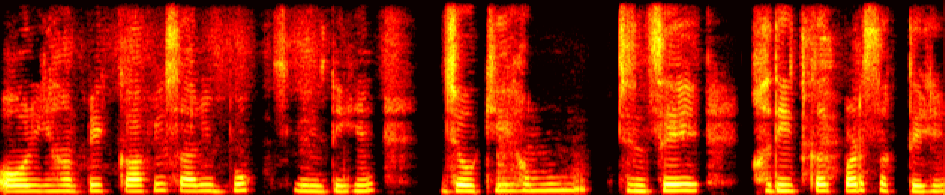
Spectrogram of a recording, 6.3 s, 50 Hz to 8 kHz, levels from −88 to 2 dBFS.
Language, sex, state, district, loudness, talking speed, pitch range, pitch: Hindi, female, Uttar Pradesh, Jyotiba Phule Nagar, -17 LUFS, 145 wpm, 235-260 Hz, 250 Hz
